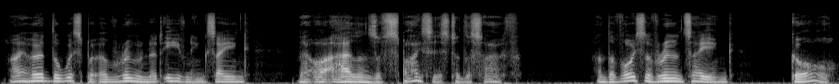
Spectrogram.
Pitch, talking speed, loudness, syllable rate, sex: 120 Hz, 170 wpm, -20 LUFS, 5.1 syllables/s, male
